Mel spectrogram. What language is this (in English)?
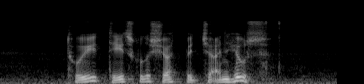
Faroese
